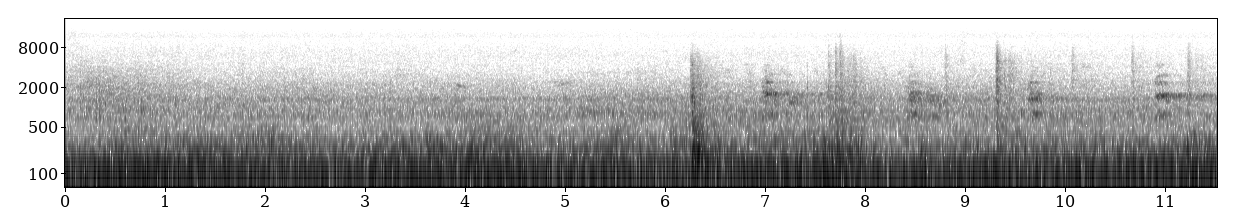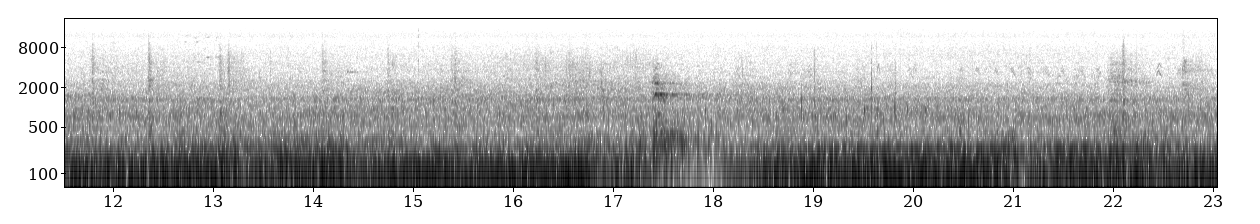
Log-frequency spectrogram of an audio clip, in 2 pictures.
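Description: Union Pacific diesel freight locomotives working under power to get a mixed freight moving from a stand, a steady deep engine rumble. Several sharp clicks and brief squeaks come from the train about six to eleven seconds in and again near seventeen seconds, and the rumble drops away briefly just after.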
